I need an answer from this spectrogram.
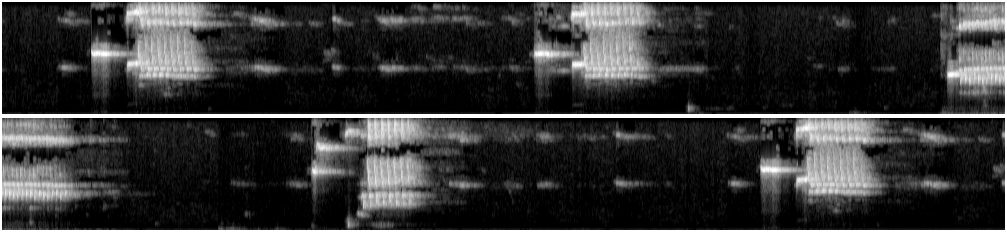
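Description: Japanese robin (Erithacus akahige) singing: five short high-pitched phrases about four seconds apart, each opening with a brief high note and running into a fast rattling trill.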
